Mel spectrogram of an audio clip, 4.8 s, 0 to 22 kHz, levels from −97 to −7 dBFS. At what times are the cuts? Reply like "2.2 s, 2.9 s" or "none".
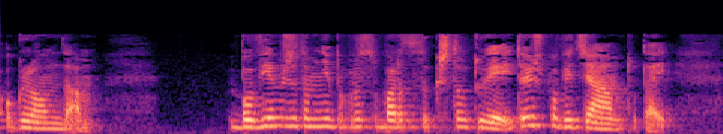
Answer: none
